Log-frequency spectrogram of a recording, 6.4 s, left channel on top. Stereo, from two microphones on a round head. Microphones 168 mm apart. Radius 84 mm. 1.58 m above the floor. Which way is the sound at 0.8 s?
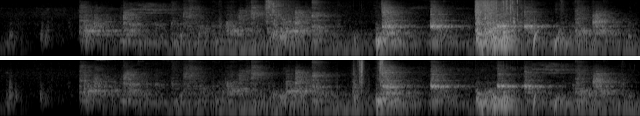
45° left (ahead or behind).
